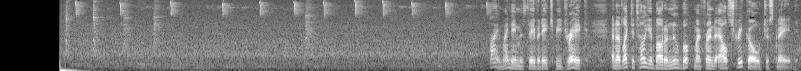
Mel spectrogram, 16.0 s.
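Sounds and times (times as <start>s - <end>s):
small bird chirping: 1.2s - 10.0s
steady outdoor hiss: 1.2s - 16.0s.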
